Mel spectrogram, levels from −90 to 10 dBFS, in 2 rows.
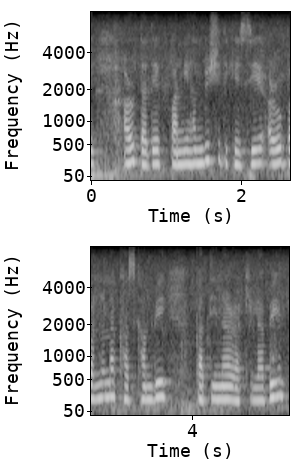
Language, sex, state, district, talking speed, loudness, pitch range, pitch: Nagamese, female, Nagaland, Dimapur, 180 wpm, -17 LUFS, 195-215 Hz, 200 Hz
